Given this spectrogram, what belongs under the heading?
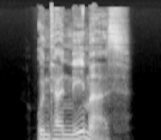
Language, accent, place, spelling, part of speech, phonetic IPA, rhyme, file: German, Germany, Berlin, Unternehmers, noun, [ʊntɐˈneːmɐs], -eːmɐs, De-Unternehmers.ogg
- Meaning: genitive singular of Unternehmer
